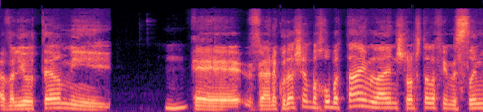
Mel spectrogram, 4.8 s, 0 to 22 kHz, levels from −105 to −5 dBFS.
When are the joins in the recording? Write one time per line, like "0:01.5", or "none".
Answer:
0:01.5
